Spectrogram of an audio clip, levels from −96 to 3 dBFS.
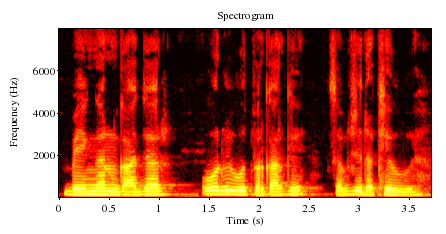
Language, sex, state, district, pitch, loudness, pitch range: Hindi, male, Jharkhand, Ranchi, 150 Hz, -14 LUFS, 140-155 Hz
